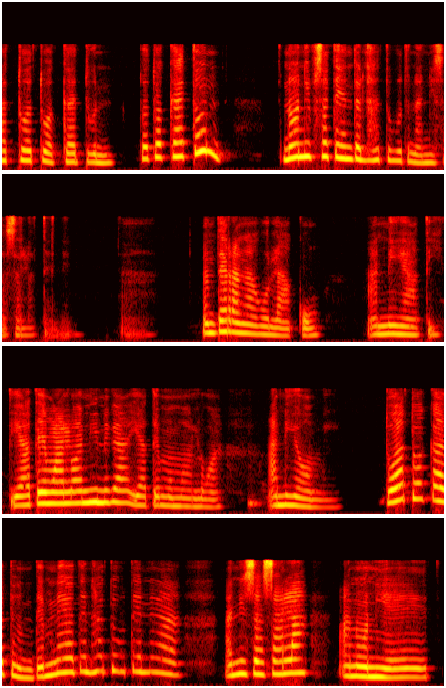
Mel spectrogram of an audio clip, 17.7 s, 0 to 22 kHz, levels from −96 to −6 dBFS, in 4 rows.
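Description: Speech carried over G.722 wideband telephone coding, with its content ending around 7.7 kHz and the light lower-band graininess that fits the codec's 48 kbit/s mode, and no technical fault present.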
